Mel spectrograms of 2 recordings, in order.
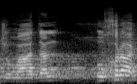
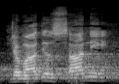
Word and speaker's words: جمادی الاخری: کے ساتھ، لہٰذا یہ جمادی الاولی اور جمادی الاخری کہا جائے گا، جمادی الثانی یہ تلفظ صحیح نہیں ہے۔ ویسے تو سردی ہو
